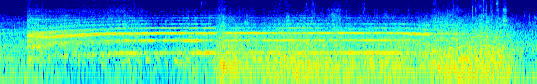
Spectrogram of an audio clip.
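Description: A wailing air raid siren sounds steadily for about ten seconds in a city during wartime, holding a sustained howling tone over a wash of background noise before it fades out.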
